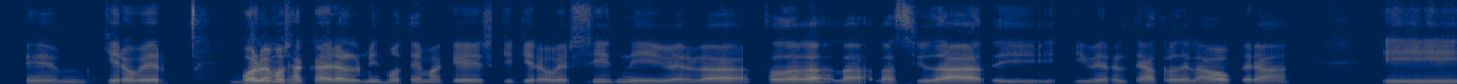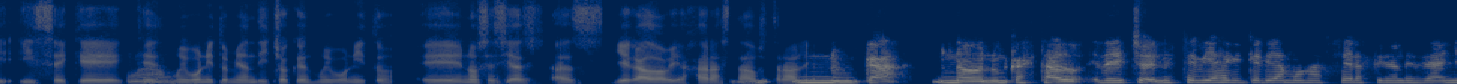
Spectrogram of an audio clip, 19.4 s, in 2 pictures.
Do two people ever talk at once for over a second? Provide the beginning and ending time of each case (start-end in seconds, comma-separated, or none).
none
